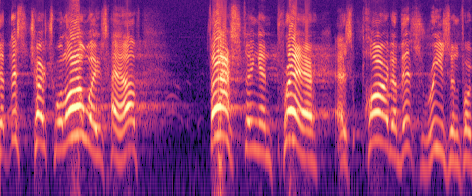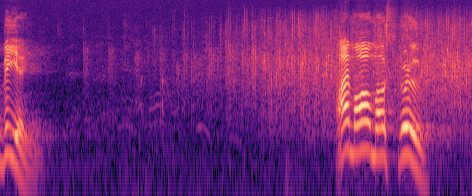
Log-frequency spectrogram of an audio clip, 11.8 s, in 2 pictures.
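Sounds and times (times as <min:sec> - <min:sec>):
speech: 0:00.2 - 0:01.9, 0:02.6 - 0:06.4, 0:10.1 - 0:11.4
audience clapping: 0:06.6 - 0:11.7.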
